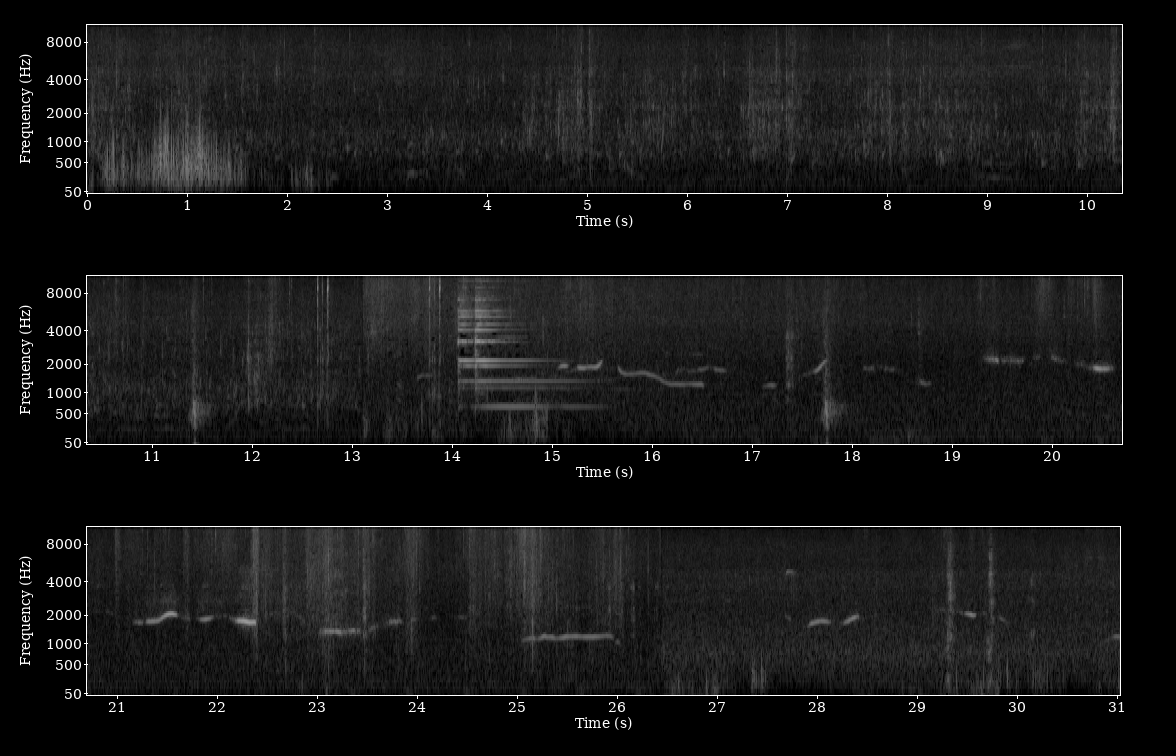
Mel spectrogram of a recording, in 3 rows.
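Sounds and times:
legs wading through shallow water: 0.0 - 26.5
low outdoor hiss: 0.0 - 31.0
brief whistling glides: 11.4 - 11.6, 14.3 - 20.6, 21.2 - 26.1
bell-like notification chime: 14.1 - 15.6.

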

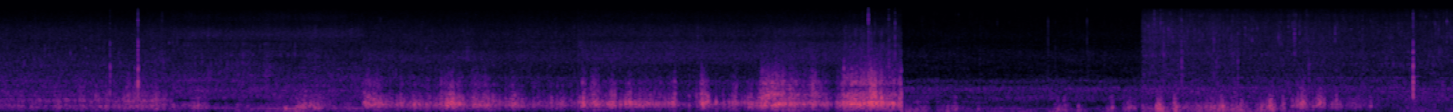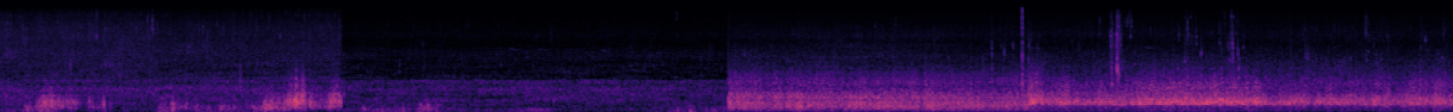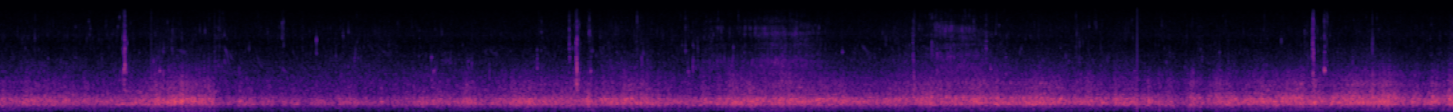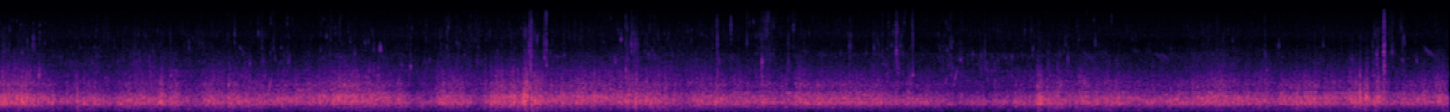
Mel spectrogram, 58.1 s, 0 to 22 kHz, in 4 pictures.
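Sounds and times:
water lapping against hull: 0.0 - 9.1, 11.4 - 18.0, 21.8 - 58.0
water slaps and splashes: 11.5 - 17.8.

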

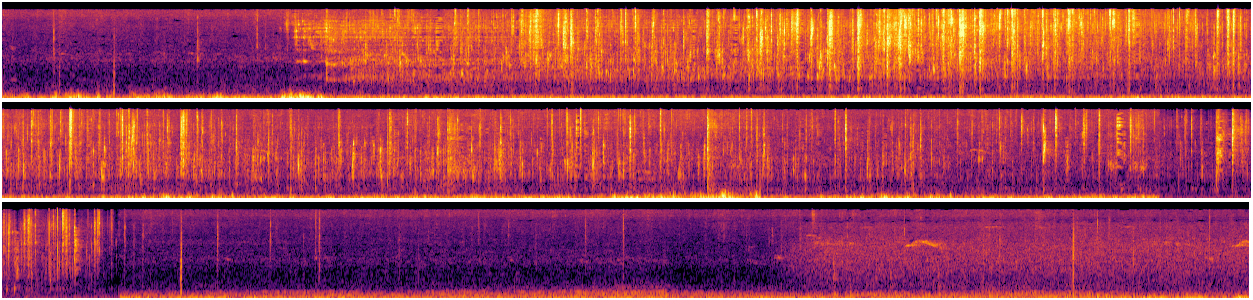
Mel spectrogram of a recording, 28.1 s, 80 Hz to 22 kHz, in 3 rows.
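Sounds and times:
egg sizzling in hot oil: 2.1 - 19.6.

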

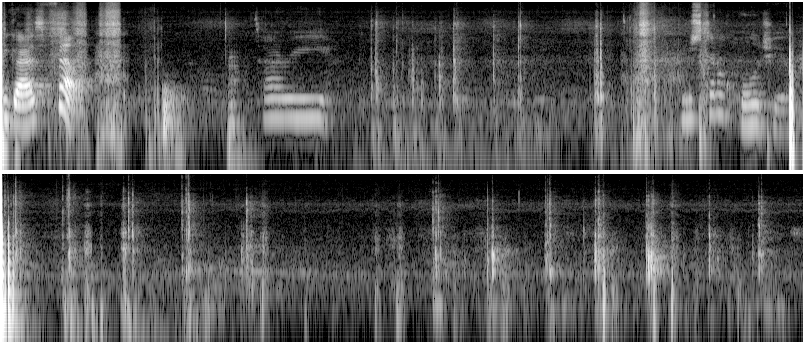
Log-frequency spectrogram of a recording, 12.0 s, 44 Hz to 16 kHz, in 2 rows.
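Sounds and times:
slime clicking under fingertips: 6.0 - 8.0.

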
